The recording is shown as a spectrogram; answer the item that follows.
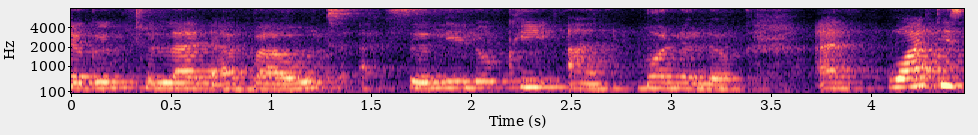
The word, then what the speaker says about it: soliloquy: It is supposed to be pronounced soliloquy.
